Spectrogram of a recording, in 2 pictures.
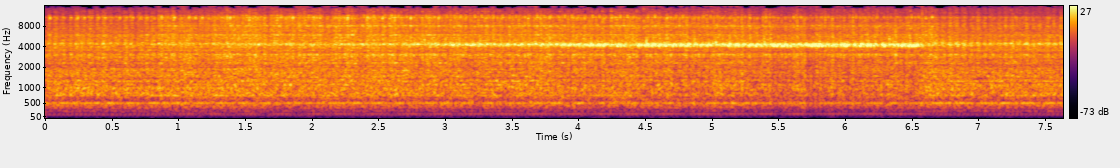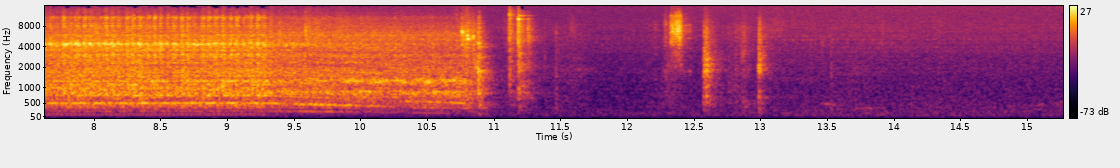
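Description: Vertical milling machine running with an end mill cutting a 45-degree chamfer on the corner of a small brass cylinder block: a steady whine over the cutting noise. About nine and a half seconds in the spindle is switched off and winds down, falling in pitch, and a few light clicks follow.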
